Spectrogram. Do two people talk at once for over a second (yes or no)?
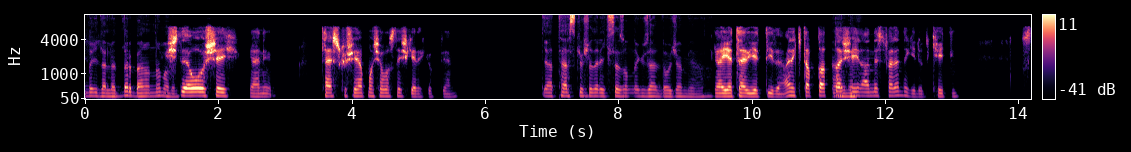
no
